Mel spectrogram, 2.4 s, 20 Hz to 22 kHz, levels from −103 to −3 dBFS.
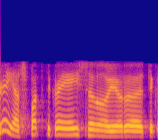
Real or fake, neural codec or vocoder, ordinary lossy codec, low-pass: fake; codec, 16 kHz, 0.9 kbps, LongCat-Audio-Codec; MP3, 32 kbps; 3.6 kHz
